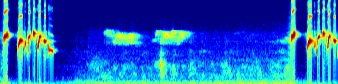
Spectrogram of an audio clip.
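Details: Red-whiskered bulbul, a fresh wild-caught bird, pushed into song for competitive singing practice. It gives two lively bursts of rapid, warbling whistled notes, each opening with a loud sharp note, with softer buzzy notes in the quiet gap.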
